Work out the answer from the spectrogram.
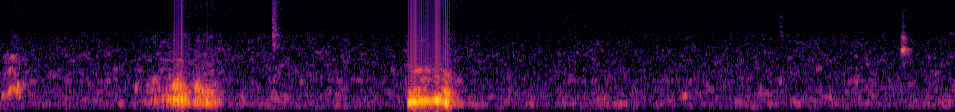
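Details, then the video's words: Playful Cavalier King Charles Spaniel puppies, eight littermates and pen-mates in the Red Barn puppy pen, wrestling; two rough, mid-pitched growly barks about two seconds apart against a quiet room with faint ticks. "One Month Old Cavalier Puppies Wrestle and Play"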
